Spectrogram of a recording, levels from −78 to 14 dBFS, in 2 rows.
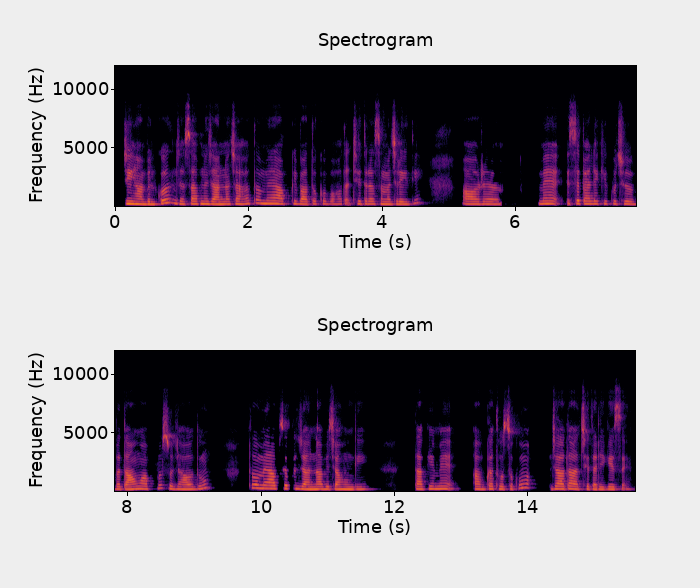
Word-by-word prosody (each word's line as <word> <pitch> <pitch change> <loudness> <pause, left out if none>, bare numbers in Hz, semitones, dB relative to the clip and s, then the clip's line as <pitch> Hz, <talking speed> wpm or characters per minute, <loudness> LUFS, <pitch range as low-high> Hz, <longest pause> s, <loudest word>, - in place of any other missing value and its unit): जी 235 -1 +7
हाँ, 215 -2 +5
बिल्कुल 255 +9 +1
जैसा 220 -1 +2
आपने 225 0 +2
जानना 205 0 +3
चाहा 220 +2 0
तो 285 - -3
मैं 250 -1 +2
आपकी 230 0 0
बातों 210 +1 0
को 225 +1 -6
बहुत 215 0 -6
अच्छी 230 - -4
तरह 220 0 -2
समझ 210 -1 -1
रही 205 -1 0
थी, 285 +8 -11 0.7
और 210 -1 +1 0.8
मैं 240 +1 +2 0.3
इससे 245 +2 +1
पहले 235 -1 0
की 230 +1 -7
कुछ 230 0 -4 0.2
बताऊँ 205 +2 +3
आपको 225 +5 -5
सुझाव 205 -6 +1
दूँ। 245 +7 -4 0.6
तो 300 -1 +1
मैं 265 -1 +1
आपसे 255 0 +3
कुछ 250 -2 -5
जानना 205 0 +4
भी 210 0 -1
चाहूँगी, 200 0 +1 0.7
ताकि 215 +1 +1
मैं 230 +1 +1 0.5
अवगत 215 +2 -2
हो 210 - +1
सकूँ 210 +9 -1 0.4
ज़्यादा 225 +1 +4
अच्छे 210 +1 -2
तरीक़े 195 0 0
से। 195 - -5
220 Hz, 170 wpm, -24 LUFS, 205-235 Hz, 0.8 s, जी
